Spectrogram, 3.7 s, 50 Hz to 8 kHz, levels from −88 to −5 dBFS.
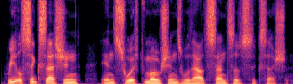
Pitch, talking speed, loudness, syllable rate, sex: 120 Hz, 145 wpm, -18 LUFS, 5.0 syllables/s, male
